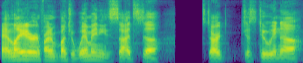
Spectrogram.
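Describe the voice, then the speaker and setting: Bright, smooth-voiced man hosting a podcast. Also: mid-range voice, fairly quick, dry recording, rough recording. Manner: relaxed, hedging with "uh" and "like". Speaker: podcast co-host. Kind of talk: casual book-club chat.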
